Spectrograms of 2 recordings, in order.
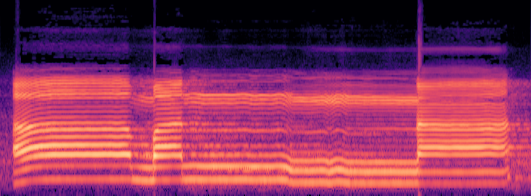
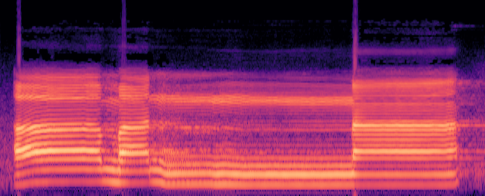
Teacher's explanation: একটু লম্বা হবে প্রিয় দর্শক তাহলে কেমন হচ্ছে আমান এই যে নুনে আমরা একটু ধরলাম নাকের ভিতরে আওয়াজ নিয়ে গেলাম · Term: গুন্না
